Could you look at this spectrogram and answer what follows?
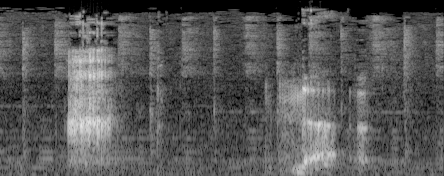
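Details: A girl giving two low, throaty belches about a second and a half apart over faint background music; burping.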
